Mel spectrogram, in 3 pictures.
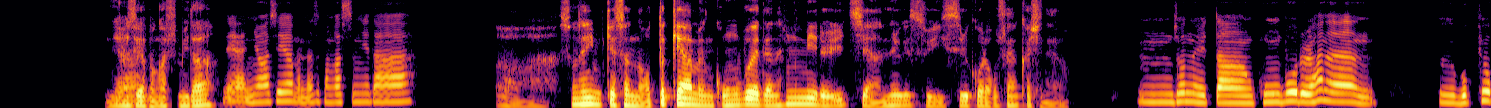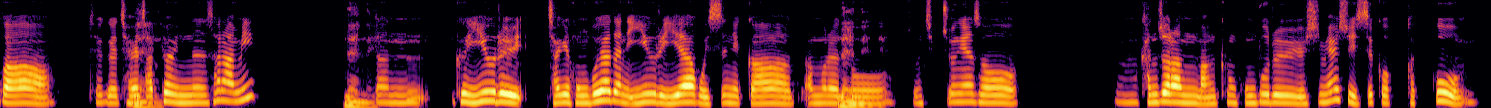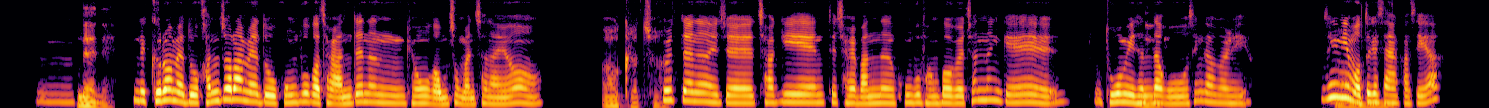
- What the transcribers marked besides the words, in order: none
- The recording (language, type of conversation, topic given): Korean, unstructured, 어떻게 하면 공부에 대한 흥미를 잃지 않을 수 있을까요?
